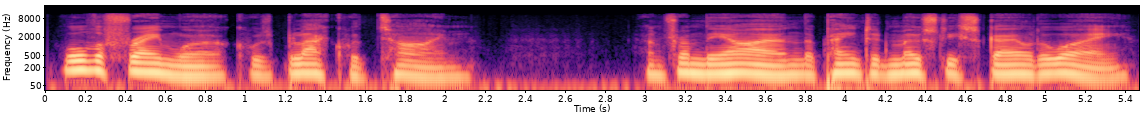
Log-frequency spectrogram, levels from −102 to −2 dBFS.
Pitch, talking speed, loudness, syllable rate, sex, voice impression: 120 Hz, 185 wpm, -15 LUFS, 5.2 syllables/s, male, masculine, adult-like, slightly fluent, slightly friendly, slightly unique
